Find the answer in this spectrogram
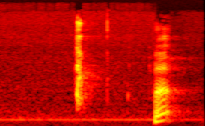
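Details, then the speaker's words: Newborn baby's first hiccups: two brief, abrupt catching sounds about half a second apart over a steady hum; normal finding. "hmm and you got the hiccups"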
